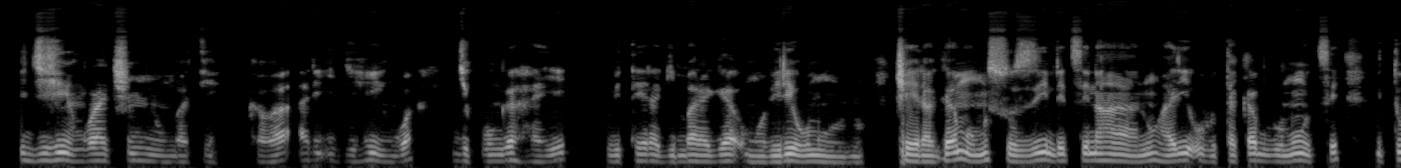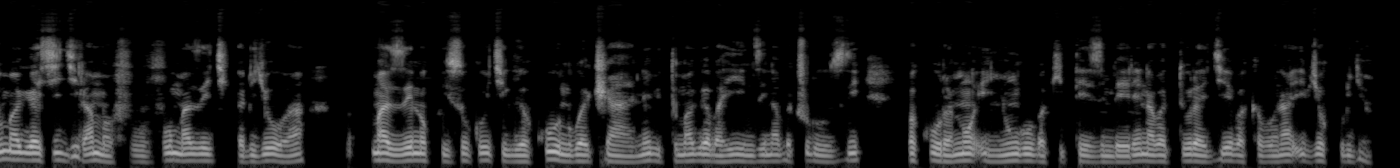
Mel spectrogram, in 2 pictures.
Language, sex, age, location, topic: Kinyarwanda, male, 18-24, Musanze, agriculture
